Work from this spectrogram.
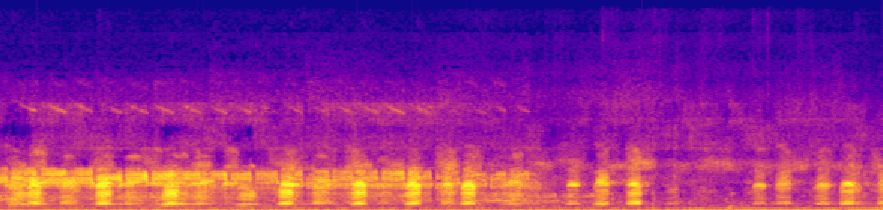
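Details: Frogs gathered in water left by monsoon rain, mating, give rapid pulsed croaks in clustered bursts, roughly one a second, overlapping into a busy chorus with brighter tonal tips on some calls.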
